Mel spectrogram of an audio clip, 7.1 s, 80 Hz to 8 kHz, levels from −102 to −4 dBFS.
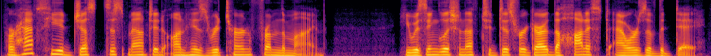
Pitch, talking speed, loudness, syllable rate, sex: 140 Hz, 195 wpm, -20 LUFS, 5.2 syllables/s, male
